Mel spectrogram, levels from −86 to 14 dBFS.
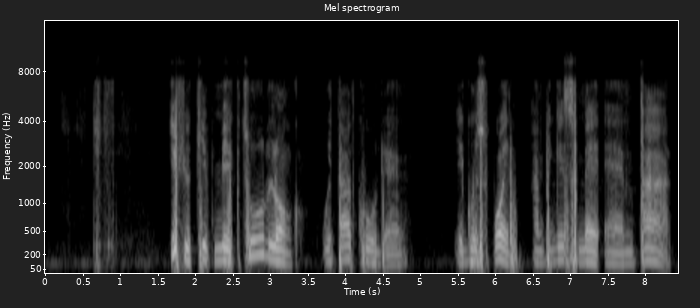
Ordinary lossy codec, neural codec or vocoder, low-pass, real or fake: Opus, 24 kbps; none; 7.2 kHz; real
